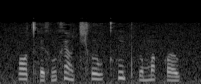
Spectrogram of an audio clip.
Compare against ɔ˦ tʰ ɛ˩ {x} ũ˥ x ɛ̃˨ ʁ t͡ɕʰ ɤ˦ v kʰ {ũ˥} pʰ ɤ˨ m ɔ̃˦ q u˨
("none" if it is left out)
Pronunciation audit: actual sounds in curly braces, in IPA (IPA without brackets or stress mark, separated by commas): x, ũ˥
